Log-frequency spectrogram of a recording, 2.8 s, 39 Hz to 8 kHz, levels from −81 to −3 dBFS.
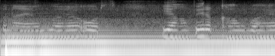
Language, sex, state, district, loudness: Hindi, female, Punjab, Pathankot, -17 LUFS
